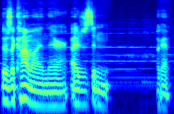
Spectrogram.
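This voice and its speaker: Deep voice guy streaming a game, casual rambly jokey commentary, some music in the back. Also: a little fast.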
